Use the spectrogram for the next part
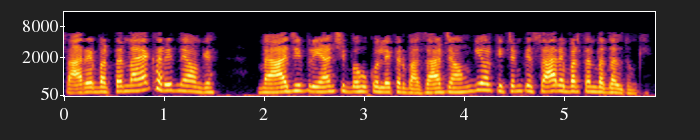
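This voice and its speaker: A woman's voice: medium pitch, brisk, no room sound, muffled recording, natural voice. A woman voicing a bossy, middle-aged village mother-in-law who scolds and gives instructions. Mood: scolding.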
